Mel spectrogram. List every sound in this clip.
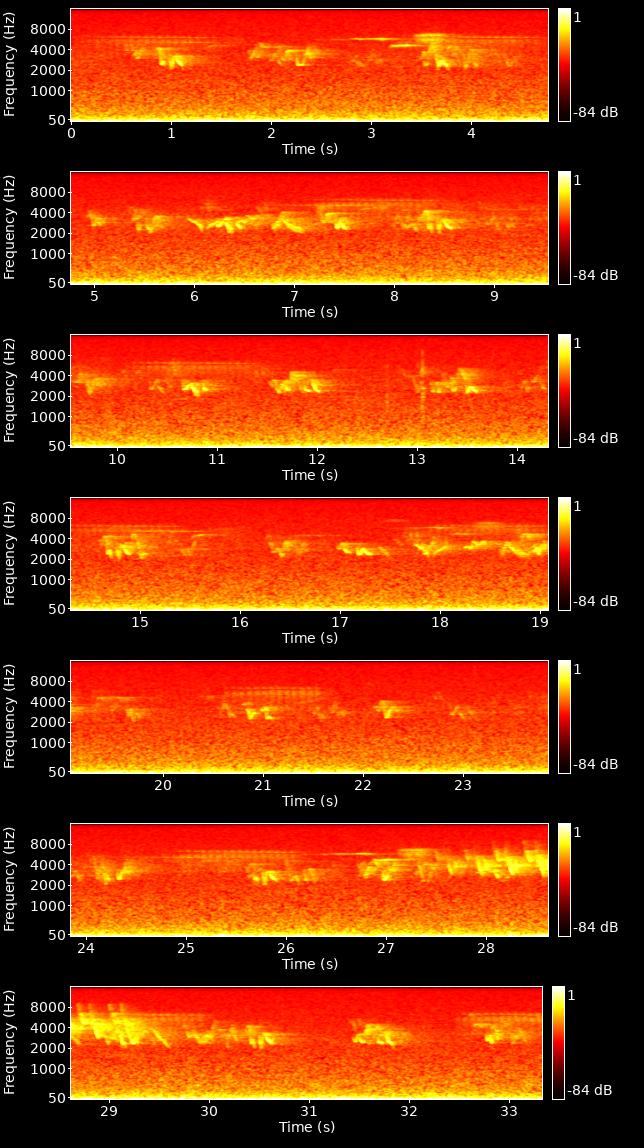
Red-eyed Vireo, Black-throated Green Warbler, Dark-eyed Junco, Ovenbird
